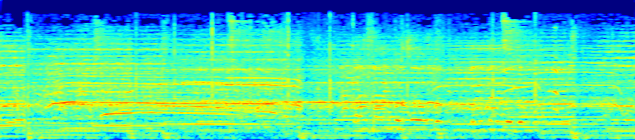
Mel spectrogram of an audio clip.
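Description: Live pop band music over a concert PA, with the audience cheering over it.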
